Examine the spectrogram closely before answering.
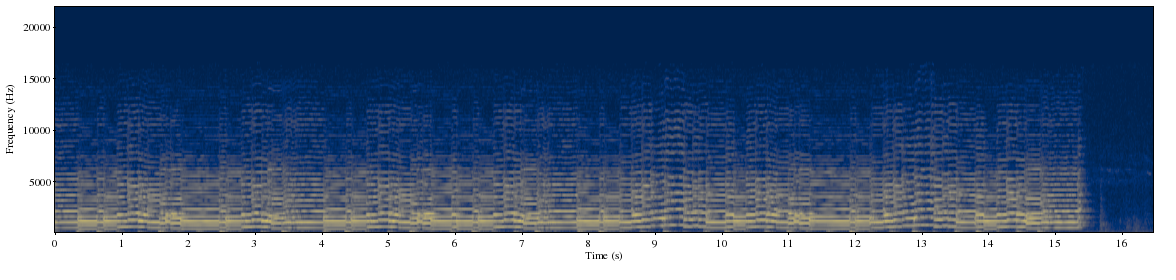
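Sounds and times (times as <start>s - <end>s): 
Auvergne folk ballad: 0.0s - 15.7s.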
